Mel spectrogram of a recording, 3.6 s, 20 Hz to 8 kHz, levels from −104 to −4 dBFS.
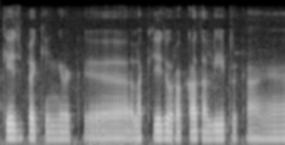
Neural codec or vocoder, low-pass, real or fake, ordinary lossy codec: none; 7.2 kHz; real; MP3, 64 kbps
